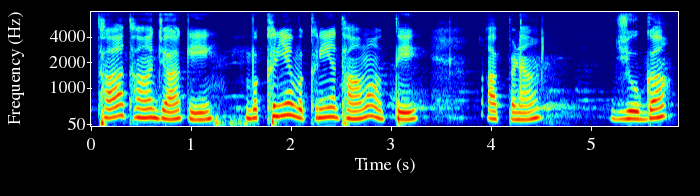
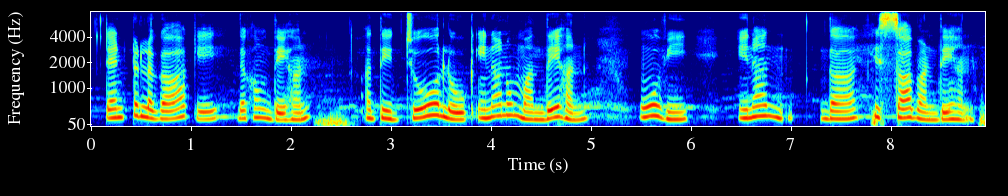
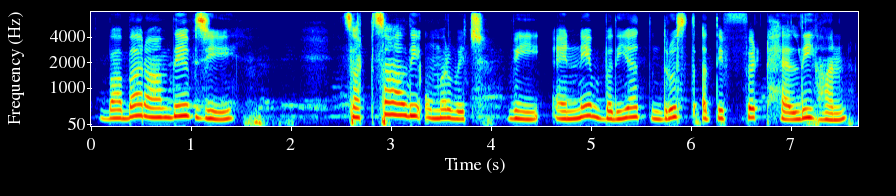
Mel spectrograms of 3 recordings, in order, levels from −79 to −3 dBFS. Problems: none marked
